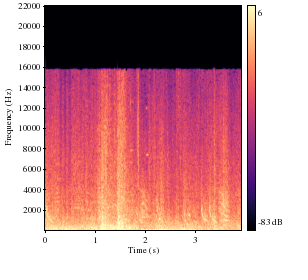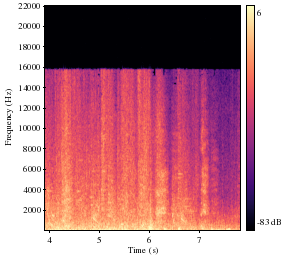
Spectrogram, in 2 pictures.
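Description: Explosions boom nearby and debris rains down.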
